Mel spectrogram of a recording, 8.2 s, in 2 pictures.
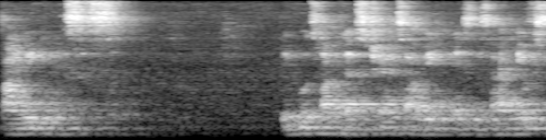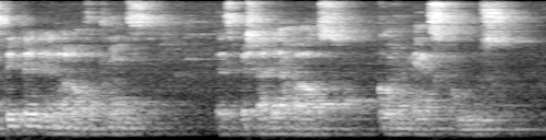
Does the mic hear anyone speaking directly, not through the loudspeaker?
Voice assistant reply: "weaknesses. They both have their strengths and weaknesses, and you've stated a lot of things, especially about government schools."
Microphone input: No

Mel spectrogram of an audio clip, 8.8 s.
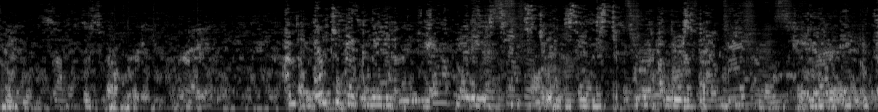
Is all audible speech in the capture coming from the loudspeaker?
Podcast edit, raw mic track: No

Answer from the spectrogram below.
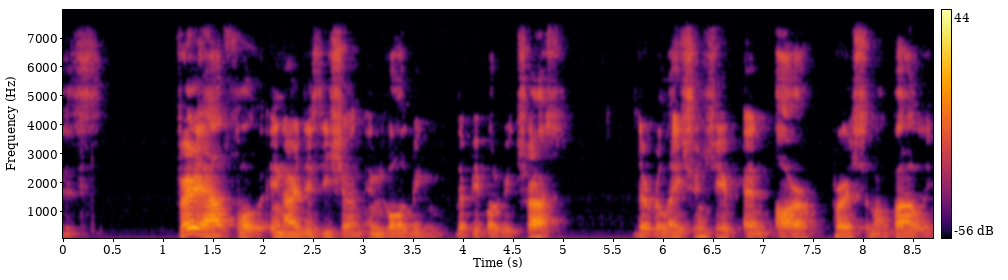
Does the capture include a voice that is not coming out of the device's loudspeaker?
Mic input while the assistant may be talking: Yes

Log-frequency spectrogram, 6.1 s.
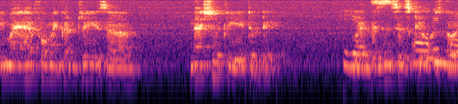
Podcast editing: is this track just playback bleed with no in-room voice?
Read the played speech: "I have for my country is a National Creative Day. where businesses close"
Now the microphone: No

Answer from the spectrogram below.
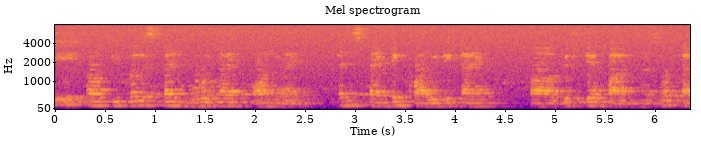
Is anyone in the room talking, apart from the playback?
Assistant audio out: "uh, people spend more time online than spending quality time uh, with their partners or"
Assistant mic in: No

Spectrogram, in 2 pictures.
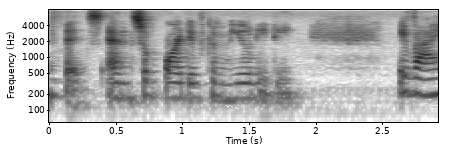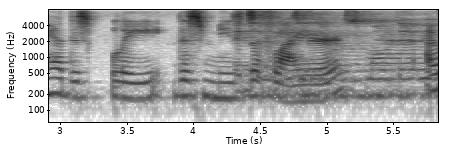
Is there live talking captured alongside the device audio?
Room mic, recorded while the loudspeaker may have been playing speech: Yes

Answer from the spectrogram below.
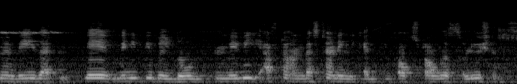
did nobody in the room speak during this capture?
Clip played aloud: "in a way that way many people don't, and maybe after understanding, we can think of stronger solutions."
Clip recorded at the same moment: Yes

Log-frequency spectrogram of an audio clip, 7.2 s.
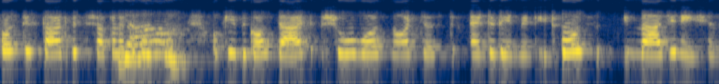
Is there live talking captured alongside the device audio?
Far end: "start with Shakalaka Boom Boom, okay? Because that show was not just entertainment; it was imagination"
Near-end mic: Yes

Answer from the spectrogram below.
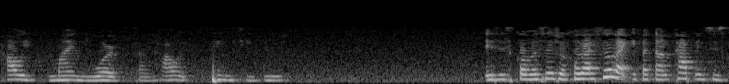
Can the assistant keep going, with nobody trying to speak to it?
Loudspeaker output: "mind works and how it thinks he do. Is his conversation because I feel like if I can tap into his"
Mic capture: Yes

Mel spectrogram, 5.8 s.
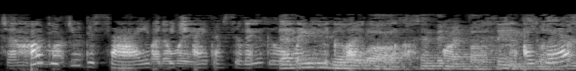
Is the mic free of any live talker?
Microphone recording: No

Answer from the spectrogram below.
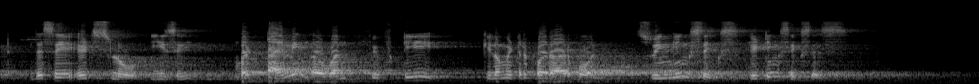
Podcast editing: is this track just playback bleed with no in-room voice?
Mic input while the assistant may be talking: Yes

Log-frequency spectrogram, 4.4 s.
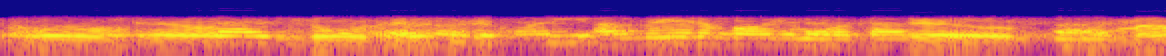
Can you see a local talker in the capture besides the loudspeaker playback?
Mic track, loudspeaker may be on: Yes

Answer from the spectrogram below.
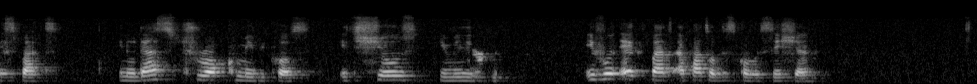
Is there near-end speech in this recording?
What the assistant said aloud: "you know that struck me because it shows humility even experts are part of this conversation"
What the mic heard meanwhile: No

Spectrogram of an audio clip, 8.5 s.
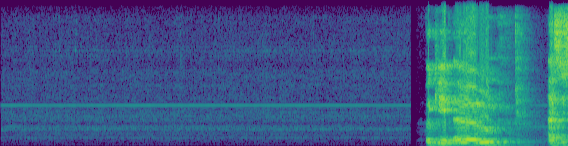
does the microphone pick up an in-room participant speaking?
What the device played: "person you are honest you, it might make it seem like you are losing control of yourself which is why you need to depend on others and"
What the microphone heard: Yes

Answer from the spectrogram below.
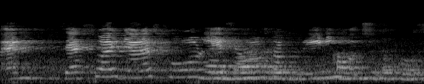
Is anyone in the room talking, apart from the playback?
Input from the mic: Yes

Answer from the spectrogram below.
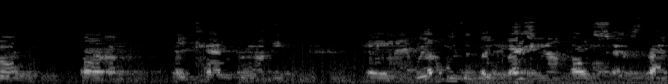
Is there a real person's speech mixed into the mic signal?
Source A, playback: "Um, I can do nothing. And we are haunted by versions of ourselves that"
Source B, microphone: No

